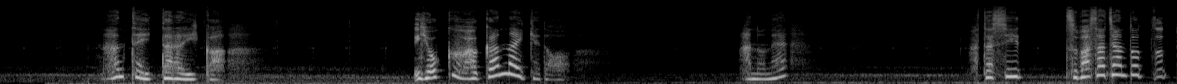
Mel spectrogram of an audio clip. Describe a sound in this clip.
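A young woman sings softly.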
